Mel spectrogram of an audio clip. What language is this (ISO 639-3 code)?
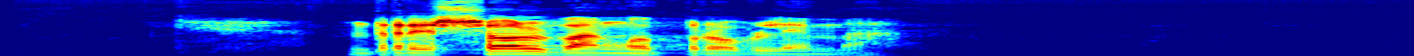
glg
